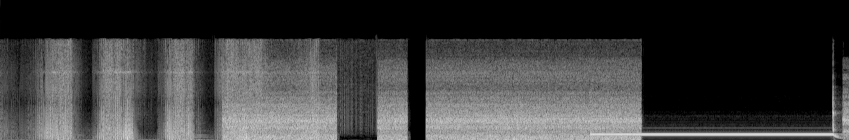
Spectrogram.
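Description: Electronic TV-static noise from a logo sting: pulsing bursts of static for the first couple of seconds, then a steady stretch of loud static. A steady single-pitch test-tone beep comes in about four and a half seconds in and cuts off near the end.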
